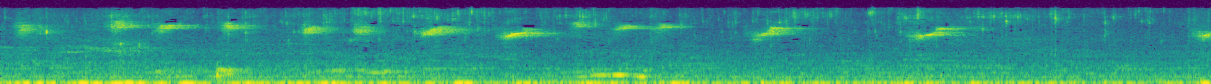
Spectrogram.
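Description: A small bird chirping over and over, short high chirps about two a second, each dipping slightly in pitch. Under it, water from a watering can soaks softly into a cloth over sand.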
